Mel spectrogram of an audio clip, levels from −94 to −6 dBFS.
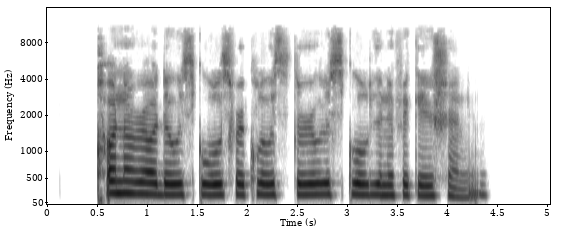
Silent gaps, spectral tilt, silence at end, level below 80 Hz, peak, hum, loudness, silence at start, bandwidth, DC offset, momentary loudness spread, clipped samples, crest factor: none; -5.5 dB/octave; 0.65 s; -60 dBFS; -6 dBFS; none; -21 LUFS; 0.5 s; 10.5 kHz; under 0.1%; 12 LU; under 0.1%; 16 dB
